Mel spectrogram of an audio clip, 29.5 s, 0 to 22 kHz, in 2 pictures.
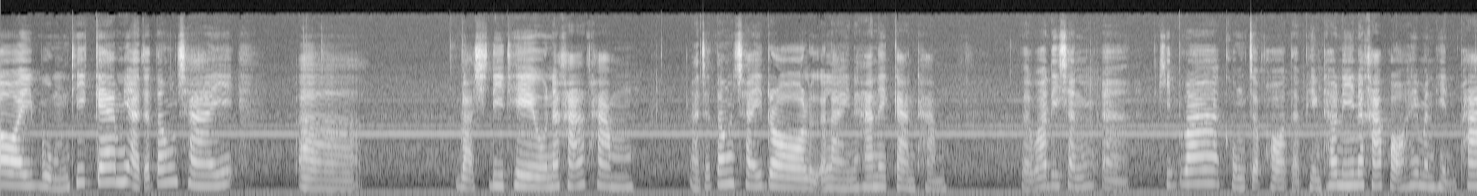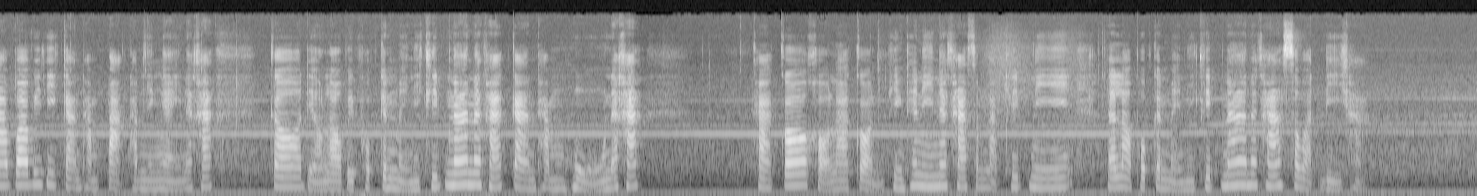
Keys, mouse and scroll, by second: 3.2 click, 6.7-7.2 scroll down 2, 7.2-10.9 middle drag, 11.1-11.8 scroll up 3, 12.0 middle click, 13.3-14.2 scroll down 5, 14.2 middle click, 15.2-15.7 scroll up 3, 15.7-17.0 middle drag, 17.3-18.1 scroll up 2, 18.1-21.6 scroll down 2, 22.3-23.8 middle drag.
